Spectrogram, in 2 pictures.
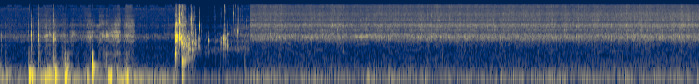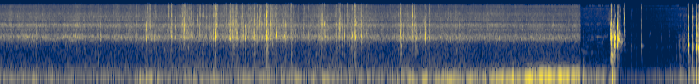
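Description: Motorboat under way: a steady engine drone with water sloshing and gurgling close by. A few loud knocks and thumps come in the first three seconds.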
